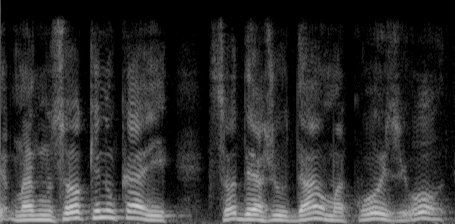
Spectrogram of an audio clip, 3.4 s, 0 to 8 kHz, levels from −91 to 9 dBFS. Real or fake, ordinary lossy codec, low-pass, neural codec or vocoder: real; none; 7.2 kHz; none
